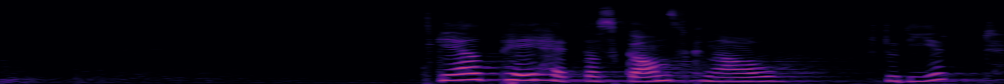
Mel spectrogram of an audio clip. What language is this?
Swiss German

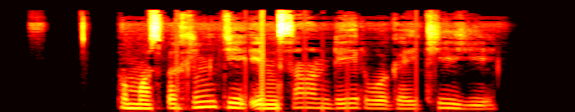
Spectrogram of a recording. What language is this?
Pashto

